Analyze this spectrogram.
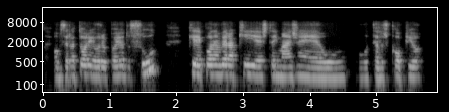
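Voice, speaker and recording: With a non-native accent, a woman talks at a moderate pace. Her pitch is medium and her intonation fairly even. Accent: foreign accent in Portuguese. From Croatia. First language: Croatian (speaking Portuguese). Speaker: astrophysicist. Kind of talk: online lecture. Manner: halting.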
